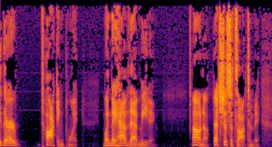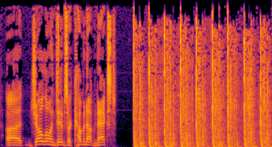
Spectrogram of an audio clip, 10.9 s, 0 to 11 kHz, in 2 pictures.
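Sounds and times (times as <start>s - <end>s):
speech: 0.0s - 3.2s, 3.8s - 7.8s
people pounding on a door: 8.1s - 10.8s.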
